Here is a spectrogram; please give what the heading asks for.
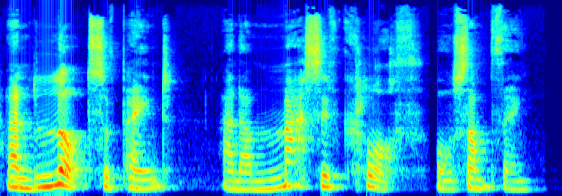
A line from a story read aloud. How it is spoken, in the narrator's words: he said firmly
